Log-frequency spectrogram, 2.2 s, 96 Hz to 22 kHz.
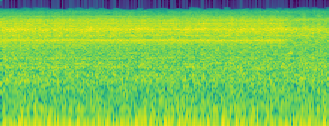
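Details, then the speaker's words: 1986 Dodge W150 Royal SE 4x4 truck, about 161,000 miles, tuned up: even low rumble at steady idle with no misses, ticks or knocks; engine runs smoothly and healthy. "Starts fairly easy. It's got about 161,000 on it, but it still runs pretty good."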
